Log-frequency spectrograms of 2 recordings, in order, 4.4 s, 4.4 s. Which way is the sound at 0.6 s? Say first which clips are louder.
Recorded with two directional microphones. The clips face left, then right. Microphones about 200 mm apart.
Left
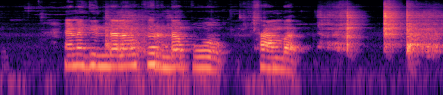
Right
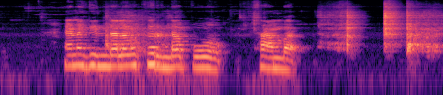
Right 3 dB; 25° right (ahead or behind).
